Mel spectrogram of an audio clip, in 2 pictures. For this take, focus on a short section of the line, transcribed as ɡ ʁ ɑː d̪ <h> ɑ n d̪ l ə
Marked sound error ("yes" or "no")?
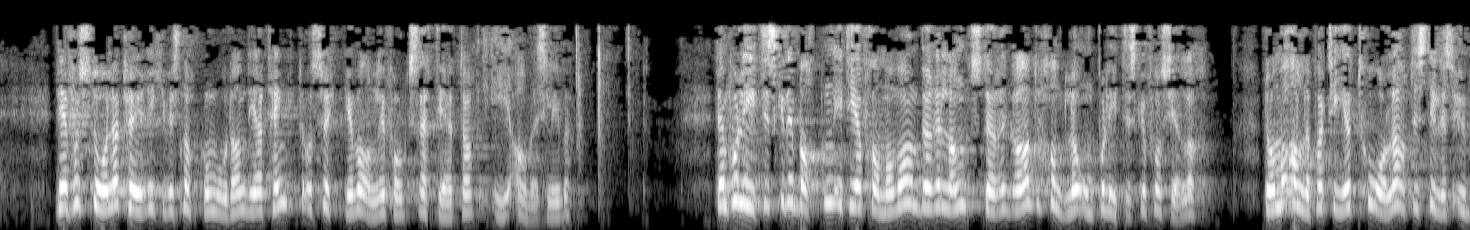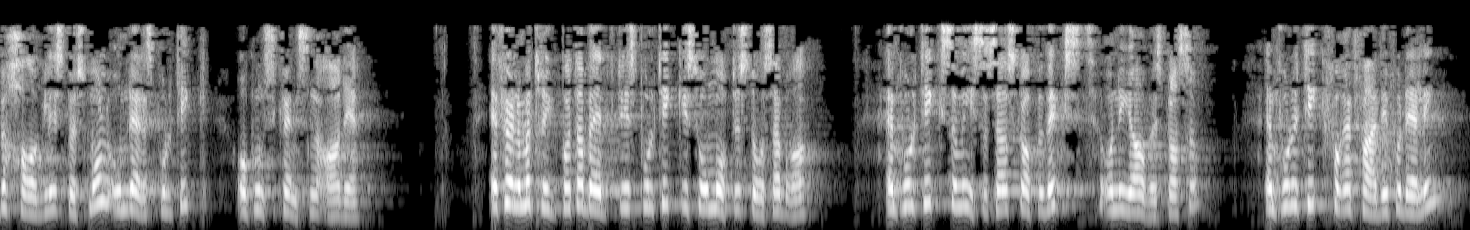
no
